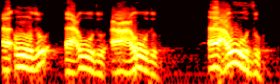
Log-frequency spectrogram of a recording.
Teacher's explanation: Jaga hamzah dengan ain. Makhraj dia duduk dekat-dekat.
